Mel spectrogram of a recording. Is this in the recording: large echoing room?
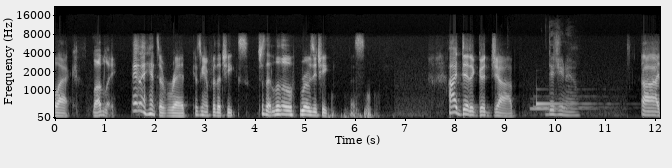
no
